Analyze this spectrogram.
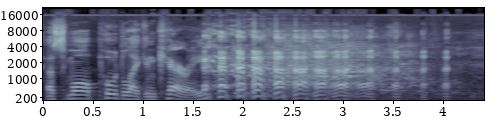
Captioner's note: laughter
